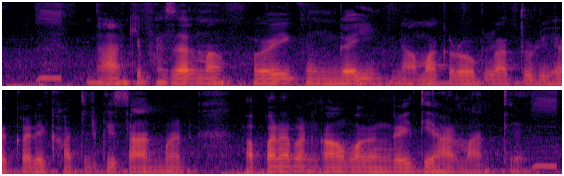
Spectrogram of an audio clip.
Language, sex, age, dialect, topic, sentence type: Chhattisgarhi, male, 18-24, Western/Budati/Khatahi, agriculture, statement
